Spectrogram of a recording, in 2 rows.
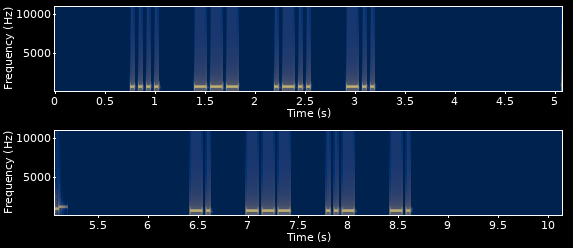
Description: Morse code, heard as a keyed tone, about 30 wpm, spaced as for 17 wpm, 700 Hz. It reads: HOLD NOUN
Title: 3x Character Spacing - Top 500 Words - 30wpm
